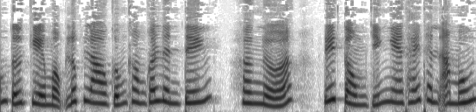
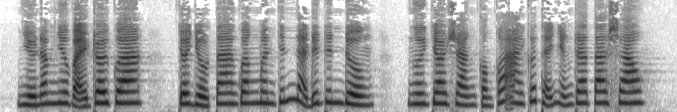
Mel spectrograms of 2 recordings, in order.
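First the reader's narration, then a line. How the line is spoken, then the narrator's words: Stranger's sighing voice. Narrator (Vietnamese): thanh âm xa lạ thở dài nói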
